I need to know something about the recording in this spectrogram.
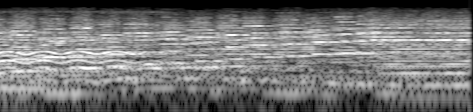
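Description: Tango orchestra with violins and bandoneon playing an instrumental passage of a milonga. A held note with wide vibrato ends about a second in.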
